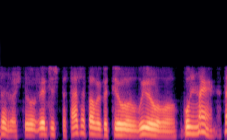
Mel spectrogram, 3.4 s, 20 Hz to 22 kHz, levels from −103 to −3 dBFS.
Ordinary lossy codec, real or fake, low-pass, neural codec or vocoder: none; fake; 3.6 kHz; codec, 16 kHz, 1 kbps, FunCodec, trained on LibriTTS, 50 frames a second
